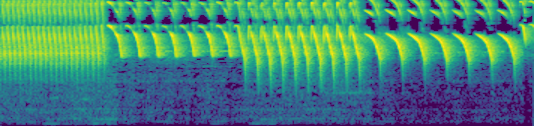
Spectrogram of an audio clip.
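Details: Canary in full song to prompt breeding mood in other canaries: a buzzing high trill, then strings of fast downswept notes that gradually space out into louder, slower sweeps.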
